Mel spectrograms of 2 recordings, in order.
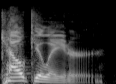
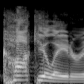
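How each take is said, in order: First: The first vowel sounds like an A. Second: The first vowel sounds like an O. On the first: This is the usual pronunciation. The speaker calls it right. "instead of calculator" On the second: This is how another person mispronounces it. The speaker calls it wrong. "He said calculator"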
